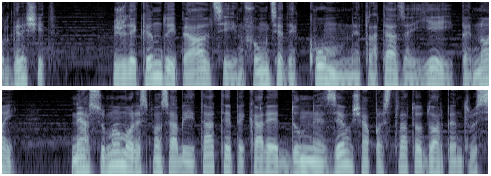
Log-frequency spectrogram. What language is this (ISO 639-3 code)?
ron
